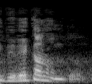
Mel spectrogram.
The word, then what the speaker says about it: Vivekananda: Of course, he got one thing wrong. It is pronounced Swami Vivekananda, but Hindutva wasn't created.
